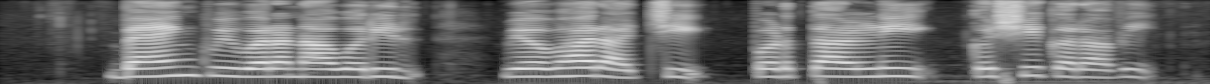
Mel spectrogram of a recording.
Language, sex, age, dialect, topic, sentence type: Marathi, female, 18-24, Standard Marathi, banking, question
